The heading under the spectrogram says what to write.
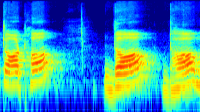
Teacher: পশ্চাৎ দন্তমূল হচ্ছে ট ঠ ড ঢ মূর্ধন্য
